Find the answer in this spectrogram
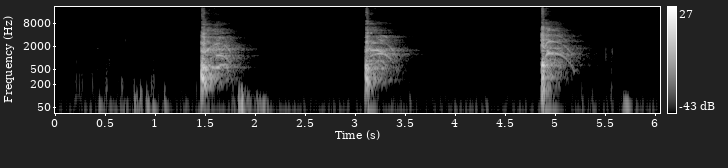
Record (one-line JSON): {"three_cough_length": "6.1 s", "three_cough_amplitude": 8078, "three_cough_signal_mean_std_ratio": 0.29, "survey_phase": "beta (2021-08-13 to 2022-03-07)", "age": "65+", "gender": "Male", "wearing_mask": "No", "symptom_none": true, "smoker_status": "Ex-smoker", "respiratory_condition_asthma": false, "respiratory_condition_other": false, "recruitment_source": "REACT", "submission_delay": "2 days", "covid_test_result": "Negative", "covid_test_method": "RT-qPCR"}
